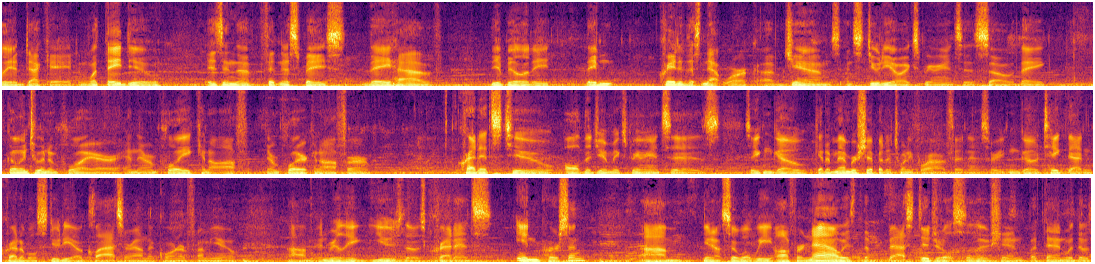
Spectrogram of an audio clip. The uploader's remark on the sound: Live from SHRM 2022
